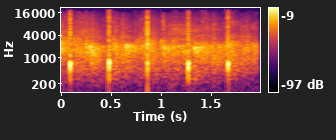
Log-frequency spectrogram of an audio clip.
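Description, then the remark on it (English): A church audience breaks into applause, giving God a round of applause for 13 baptisms so far in 2021, a steady wash of many hands clapping with a few sharper claps standing out at an even, regular pace. No one speaks. “Let's give God a round of applause for that.”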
